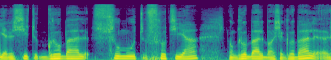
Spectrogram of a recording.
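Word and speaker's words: Sumud: Soumoud, ça veut dire résister, endurer, persévérer, espérer, etc.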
